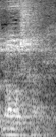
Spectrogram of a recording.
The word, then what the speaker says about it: নমস্কার: দন্ত ন ম দন্ত স্বয় প আকার কয়দিনগুলো নমস্কার, এই নমস্কার শব্দটি আমরা যদি কয়ের আগে দন্তস্বটা উচ্চারণ হয়েছে না আসলে কয়ের পরে উচ্চারণ হয়েছে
